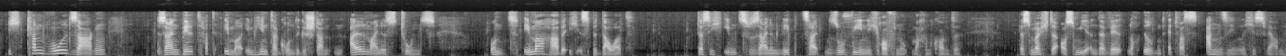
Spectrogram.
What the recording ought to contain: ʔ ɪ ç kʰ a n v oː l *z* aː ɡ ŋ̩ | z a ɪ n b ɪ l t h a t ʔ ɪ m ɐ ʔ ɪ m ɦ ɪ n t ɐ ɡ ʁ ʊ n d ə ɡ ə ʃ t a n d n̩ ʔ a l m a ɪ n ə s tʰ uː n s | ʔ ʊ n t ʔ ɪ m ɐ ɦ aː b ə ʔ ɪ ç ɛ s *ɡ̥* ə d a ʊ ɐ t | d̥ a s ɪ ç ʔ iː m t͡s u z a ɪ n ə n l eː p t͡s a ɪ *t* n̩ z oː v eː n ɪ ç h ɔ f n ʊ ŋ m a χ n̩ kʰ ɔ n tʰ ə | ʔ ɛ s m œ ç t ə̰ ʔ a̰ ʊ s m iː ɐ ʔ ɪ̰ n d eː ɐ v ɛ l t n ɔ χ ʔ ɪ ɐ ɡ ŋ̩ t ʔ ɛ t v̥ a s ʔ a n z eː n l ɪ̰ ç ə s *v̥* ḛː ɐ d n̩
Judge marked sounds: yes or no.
yes, no, yes, yes

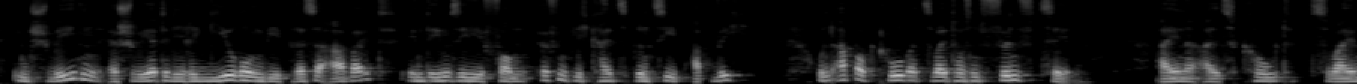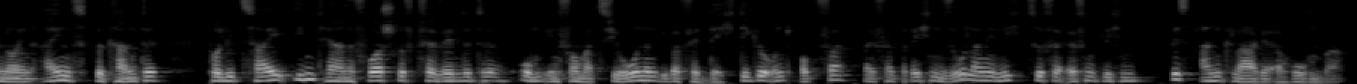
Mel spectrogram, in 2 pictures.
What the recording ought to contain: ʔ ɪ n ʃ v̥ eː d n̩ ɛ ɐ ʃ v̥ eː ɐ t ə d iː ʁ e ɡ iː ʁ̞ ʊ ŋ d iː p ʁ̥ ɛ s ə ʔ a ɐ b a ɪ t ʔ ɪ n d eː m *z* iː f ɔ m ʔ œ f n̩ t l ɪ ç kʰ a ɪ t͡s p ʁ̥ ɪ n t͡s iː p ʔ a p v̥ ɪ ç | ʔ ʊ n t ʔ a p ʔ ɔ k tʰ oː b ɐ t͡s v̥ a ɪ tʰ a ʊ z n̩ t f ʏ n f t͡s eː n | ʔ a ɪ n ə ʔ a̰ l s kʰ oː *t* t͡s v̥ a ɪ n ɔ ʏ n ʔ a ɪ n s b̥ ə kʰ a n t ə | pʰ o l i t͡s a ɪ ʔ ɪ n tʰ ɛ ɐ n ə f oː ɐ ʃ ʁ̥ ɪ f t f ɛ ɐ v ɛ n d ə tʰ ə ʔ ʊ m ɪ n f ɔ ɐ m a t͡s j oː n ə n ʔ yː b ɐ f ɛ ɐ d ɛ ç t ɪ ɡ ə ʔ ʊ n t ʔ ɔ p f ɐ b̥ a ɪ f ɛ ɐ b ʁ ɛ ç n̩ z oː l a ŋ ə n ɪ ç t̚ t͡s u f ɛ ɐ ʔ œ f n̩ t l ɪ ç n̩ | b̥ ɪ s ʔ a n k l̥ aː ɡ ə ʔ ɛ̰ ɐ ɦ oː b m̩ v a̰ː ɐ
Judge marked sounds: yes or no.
yes, yes

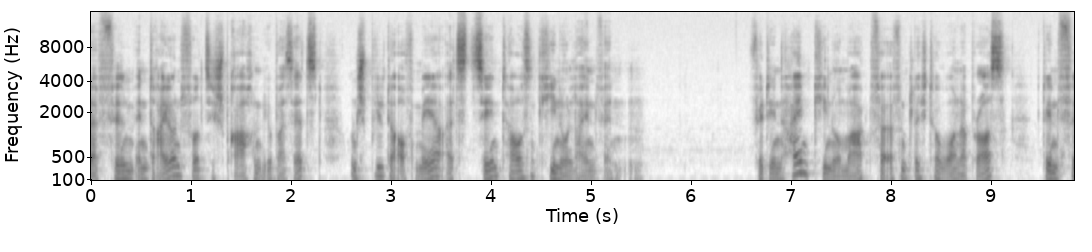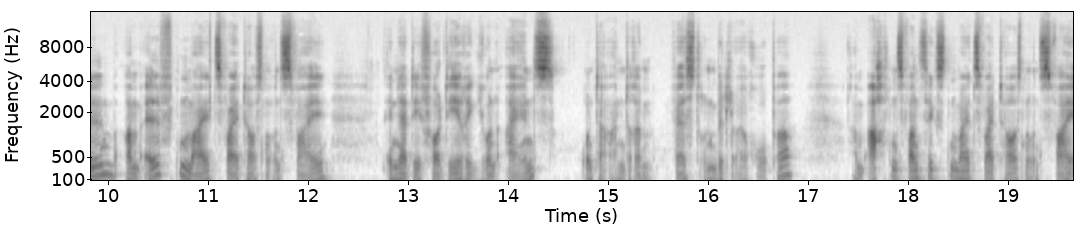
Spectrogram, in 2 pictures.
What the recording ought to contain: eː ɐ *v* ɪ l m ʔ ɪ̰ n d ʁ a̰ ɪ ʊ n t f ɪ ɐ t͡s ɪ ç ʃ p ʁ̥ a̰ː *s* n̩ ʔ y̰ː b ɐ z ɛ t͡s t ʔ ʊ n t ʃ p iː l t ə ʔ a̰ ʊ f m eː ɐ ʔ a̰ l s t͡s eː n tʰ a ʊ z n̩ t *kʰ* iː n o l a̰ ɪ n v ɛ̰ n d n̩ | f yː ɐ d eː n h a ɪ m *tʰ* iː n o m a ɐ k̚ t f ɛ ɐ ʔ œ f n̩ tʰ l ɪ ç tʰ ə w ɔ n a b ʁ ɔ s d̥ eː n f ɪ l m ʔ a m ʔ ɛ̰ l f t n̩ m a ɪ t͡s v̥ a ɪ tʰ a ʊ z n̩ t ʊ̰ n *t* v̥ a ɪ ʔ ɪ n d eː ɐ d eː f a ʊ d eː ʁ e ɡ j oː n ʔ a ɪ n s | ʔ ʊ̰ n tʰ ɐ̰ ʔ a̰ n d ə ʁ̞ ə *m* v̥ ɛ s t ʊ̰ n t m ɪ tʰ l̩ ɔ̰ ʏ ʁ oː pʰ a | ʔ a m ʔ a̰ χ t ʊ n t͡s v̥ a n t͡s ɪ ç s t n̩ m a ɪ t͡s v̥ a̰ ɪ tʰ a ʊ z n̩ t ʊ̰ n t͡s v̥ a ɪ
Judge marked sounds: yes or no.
no, no, yes, no, no, yes

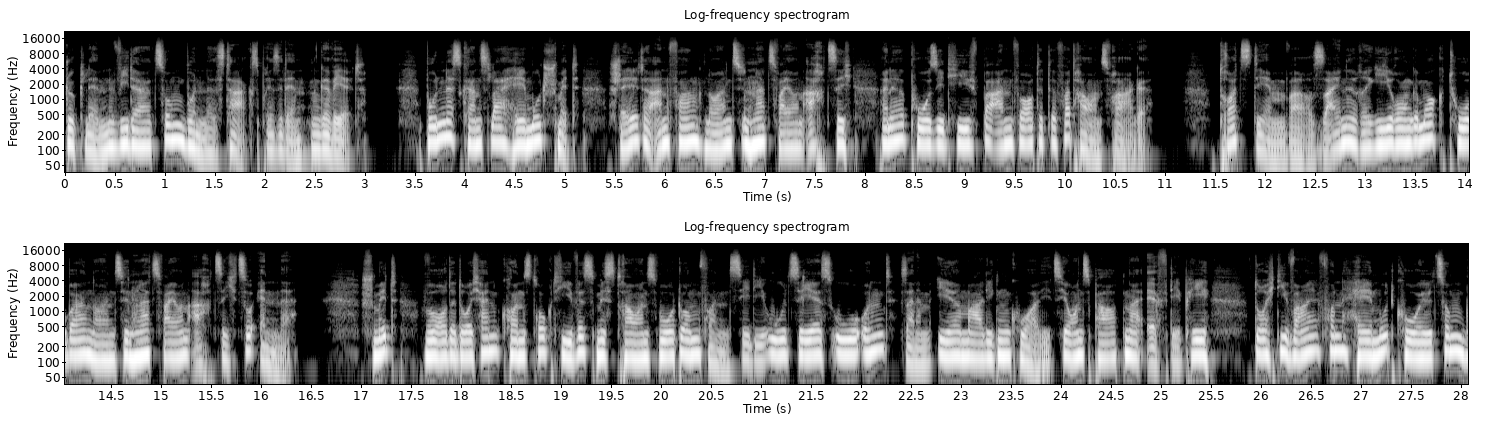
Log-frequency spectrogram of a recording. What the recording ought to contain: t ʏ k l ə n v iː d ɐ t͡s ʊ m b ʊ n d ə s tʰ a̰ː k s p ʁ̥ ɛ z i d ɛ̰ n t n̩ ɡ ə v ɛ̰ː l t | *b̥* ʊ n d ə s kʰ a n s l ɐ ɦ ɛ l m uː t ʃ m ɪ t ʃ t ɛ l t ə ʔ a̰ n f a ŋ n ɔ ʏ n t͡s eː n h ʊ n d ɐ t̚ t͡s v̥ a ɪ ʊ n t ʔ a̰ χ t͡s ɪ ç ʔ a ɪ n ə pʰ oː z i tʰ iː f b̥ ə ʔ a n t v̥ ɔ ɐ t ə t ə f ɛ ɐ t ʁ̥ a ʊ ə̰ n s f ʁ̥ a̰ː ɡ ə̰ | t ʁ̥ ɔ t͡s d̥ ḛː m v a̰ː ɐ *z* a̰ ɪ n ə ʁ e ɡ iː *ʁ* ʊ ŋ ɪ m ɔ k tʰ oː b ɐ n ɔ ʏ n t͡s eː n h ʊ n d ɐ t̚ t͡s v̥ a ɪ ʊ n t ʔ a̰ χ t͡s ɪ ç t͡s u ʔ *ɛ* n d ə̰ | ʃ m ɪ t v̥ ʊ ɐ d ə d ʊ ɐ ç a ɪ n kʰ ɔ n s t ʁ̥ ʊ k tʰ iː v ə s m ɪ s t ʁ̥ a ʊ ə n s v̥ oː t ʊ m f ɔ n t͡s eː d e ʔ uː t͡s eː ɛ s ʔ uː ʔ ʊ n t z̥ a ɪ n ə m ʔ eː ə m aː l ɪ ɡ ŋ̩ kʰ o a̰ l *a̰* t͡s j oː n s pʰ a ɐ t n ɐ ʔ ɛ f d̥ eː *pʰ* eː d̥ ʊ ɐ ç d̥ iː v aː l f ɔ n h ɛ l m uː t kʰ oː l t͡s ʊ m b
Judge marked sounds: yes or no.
yes, yes, yes, yes, no, yes

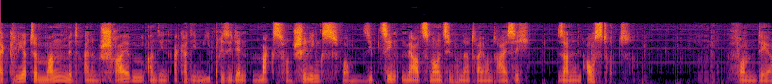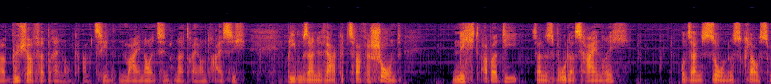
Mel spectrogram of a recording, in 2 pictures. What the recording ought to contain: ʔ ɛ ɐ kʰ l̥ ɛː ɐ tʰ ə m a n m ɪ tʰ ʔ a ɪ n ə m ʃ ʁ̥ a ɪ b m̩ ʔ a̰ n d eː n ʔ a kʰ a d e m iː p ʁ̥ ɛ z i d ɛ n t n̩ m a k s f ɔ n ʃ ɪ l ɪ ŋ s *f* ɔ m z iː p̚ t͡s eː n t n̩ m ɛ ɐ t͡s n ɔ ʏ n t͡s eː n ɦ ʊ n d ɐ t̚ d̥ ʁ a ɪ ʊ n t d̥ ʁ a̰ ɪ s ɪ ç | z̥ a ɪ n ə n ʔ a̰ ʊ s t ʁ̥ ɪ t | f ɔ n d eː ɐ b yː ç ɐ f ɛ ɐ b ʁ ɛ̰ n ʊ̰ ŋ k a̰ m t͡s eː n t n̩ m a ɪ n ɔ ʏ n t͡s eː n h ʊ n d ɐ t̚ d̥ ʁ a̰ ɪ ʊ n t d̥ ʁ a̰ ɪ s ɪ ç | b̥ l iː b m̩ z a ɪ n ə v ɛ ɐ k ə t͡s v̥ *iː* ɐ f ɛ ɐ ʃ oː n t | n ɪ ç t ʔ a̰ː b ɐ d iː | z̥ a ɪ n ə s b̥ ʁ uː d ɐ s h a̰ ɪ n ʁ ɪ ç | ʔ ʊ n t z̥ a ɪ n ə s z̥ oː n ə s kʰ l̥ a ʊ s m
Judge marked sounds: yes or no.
yes, no

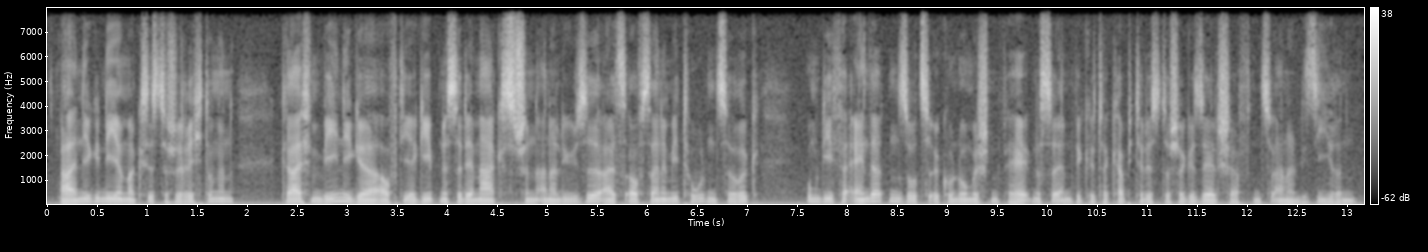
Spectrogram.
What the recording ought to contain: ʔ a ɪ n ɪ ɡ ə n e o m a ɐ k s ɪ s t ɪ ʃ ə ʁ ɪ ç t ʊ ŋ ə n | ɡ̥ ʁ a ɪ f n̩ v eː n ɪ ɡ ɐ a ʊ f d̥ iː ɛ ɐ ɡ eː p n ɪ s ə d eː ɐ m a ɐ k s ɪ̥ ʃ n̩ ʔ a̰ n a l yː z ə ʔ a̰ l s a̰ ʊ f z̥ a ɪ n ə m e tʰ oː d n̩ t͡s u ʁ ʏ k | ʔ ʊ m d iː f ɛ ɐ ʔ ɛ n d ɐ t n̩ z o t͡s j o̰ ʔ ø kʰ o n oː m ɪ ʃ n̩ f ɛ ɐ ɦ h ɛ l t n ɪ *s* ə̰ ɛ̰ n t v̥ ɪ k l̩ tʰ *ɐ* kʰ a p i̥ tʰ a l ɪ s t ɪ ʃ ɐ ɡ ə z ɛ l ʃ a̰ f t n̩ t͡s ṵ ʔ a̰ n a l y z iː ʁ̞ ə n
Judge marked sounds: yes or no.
yes, yes

